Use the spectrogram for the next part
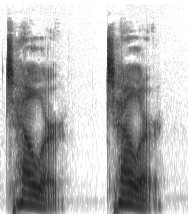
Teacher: We have a dropped H, the ER, the schwa R ending just links on to the word before.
